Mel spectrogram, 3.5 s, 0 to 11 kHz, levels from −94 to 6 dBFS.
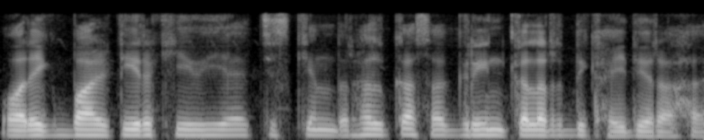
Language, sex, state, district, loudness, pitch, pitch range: Hindi, male, Himachal Pradesh, Shimla, -20 LUFS, 125 Hz, 120-130 Hz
